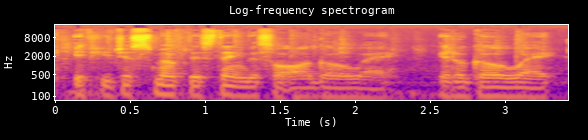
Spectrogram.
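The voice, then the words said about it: Whispered line. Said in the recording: “I'm whispering”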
